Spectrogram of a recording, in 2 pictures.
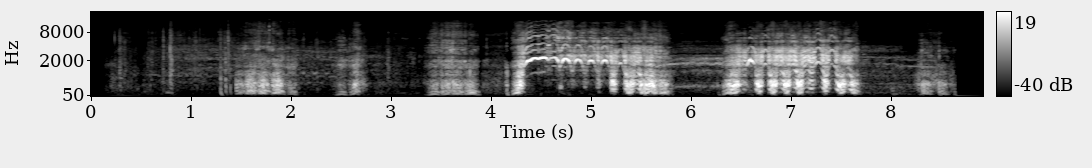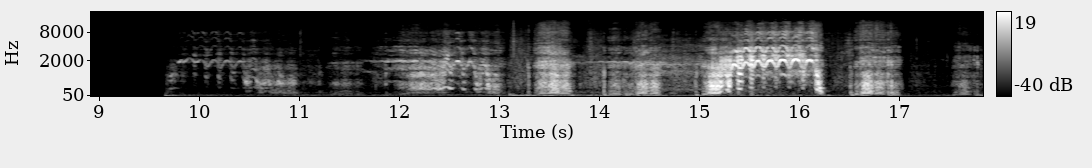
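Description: Horse neighing repeatedly: several loud whinnies, the strongest about four seconds in, about seven seconds in and near the end, with quieter calls between them.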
